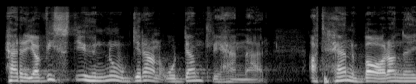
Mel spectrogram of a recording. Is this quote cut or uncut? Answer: uncut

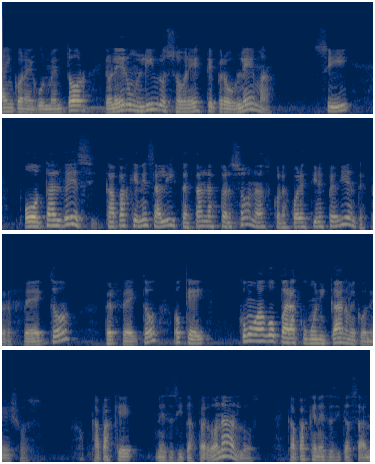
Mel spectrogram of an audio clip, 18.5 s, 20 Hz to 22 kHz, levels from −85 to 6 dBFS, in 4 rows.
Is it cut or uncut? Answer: cut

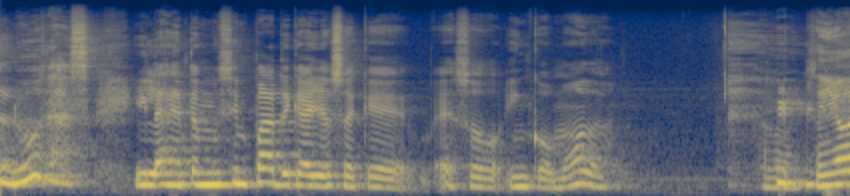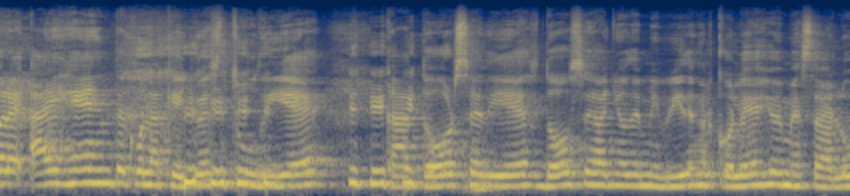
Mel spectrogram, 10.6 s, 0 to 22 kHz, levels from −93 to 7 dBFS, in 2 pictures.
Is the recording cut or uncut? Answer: cut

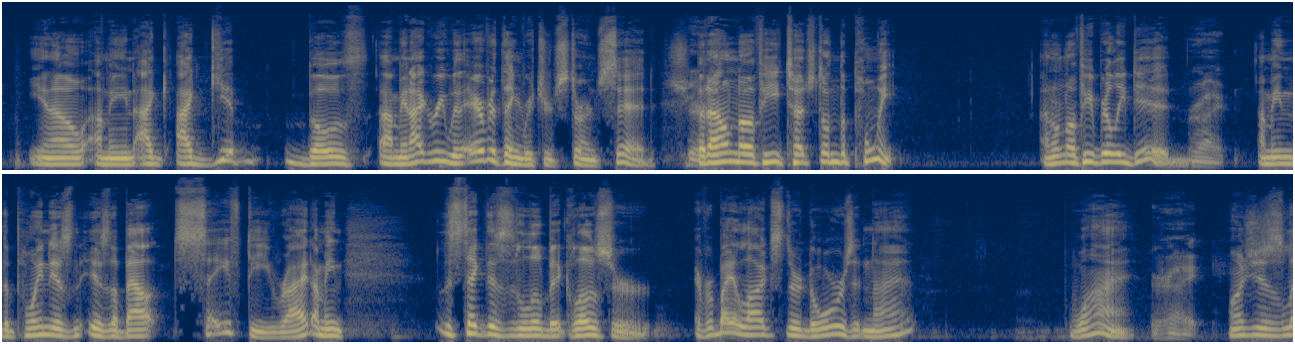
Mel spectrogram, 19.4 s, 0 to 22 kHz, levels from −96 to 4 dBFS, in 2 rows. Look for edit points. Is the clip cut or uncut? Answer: uncut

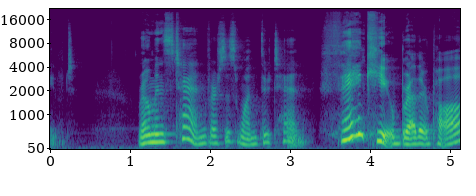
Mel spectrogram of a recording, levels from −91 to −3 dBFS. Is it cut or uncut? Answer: cut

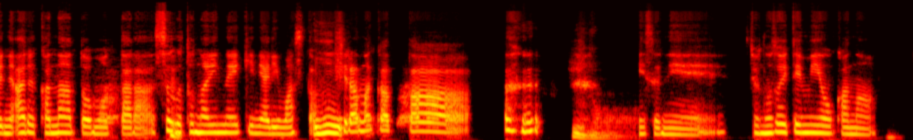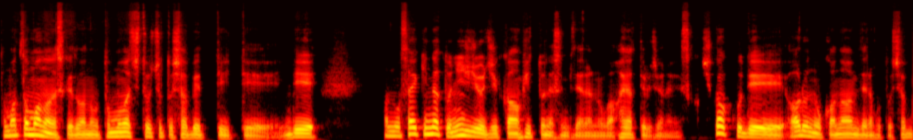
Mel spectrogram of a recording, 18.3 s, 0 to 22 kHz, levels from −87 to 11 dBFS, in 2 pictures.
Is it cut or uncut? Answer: cut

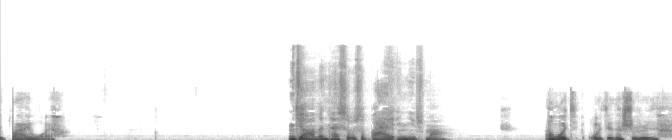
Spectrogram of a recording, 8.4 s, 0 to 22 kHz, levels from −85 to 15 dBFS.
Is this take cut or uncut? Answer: uncut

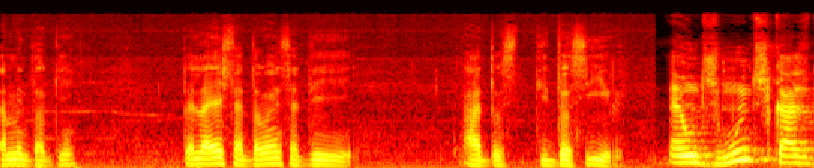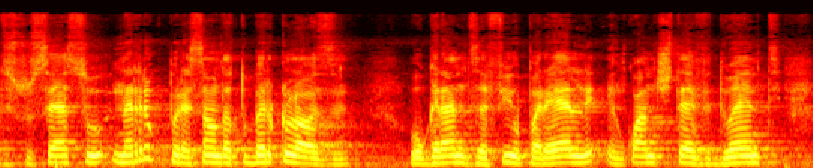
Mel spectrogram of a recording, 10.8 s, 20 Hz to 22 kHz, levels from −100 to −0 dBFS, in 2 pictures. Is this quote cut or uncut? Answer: cut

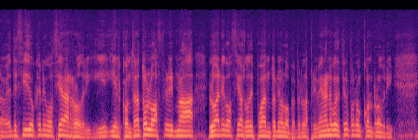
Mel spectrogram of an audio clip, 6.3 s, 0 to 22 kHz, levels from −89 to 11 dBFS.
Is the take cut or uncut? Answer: cut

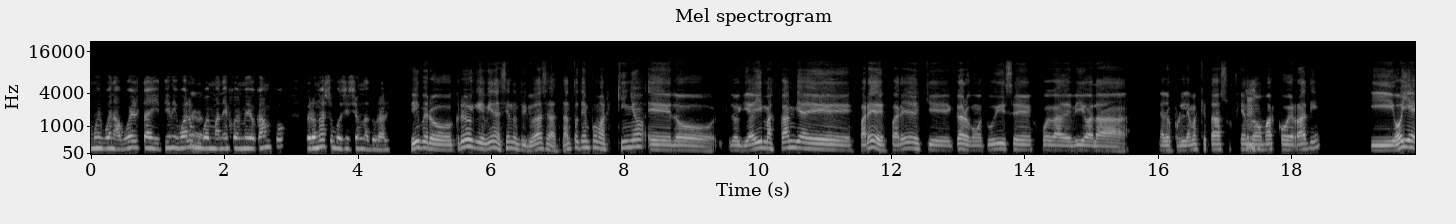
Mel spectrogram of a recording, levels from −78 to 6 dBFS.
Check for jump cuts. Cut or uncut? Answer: uncut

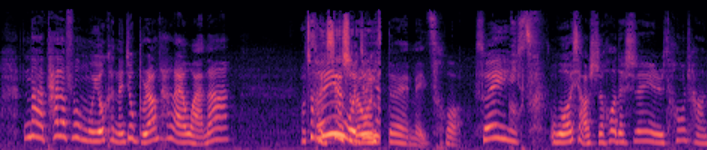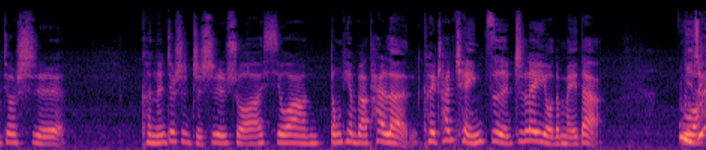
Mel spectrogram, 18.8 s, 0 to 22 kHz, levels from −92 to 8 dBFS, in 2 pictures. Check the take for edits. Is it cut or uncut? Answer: cut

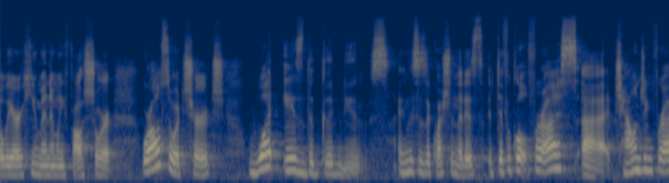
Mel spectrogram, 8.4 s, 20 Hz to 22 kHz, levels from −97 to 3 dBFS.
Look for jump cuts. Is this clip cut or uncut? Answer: uncut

